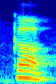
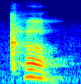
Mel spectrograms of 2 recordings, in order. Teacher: K अल्प प्राण है, Kh महाप्राण है.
